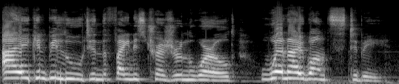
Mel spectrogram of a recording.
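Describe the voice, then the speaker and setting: A woman voicing a boastful, swaggering male pirate captain who talks in loud, gruff pirate slang, heard as if from a distance. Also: on the high side, lively intonation, normal speed, faint music behind, natural voice. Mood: blustering.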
